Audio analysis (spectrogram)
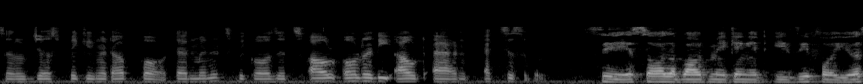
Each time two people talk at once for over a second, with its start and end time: none

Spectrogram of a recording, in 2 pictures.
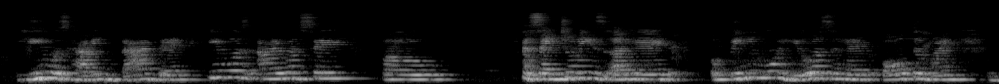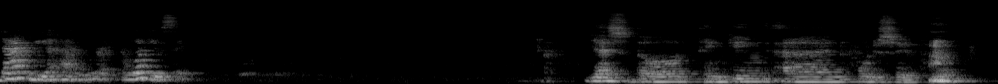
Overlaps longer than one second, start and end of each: none

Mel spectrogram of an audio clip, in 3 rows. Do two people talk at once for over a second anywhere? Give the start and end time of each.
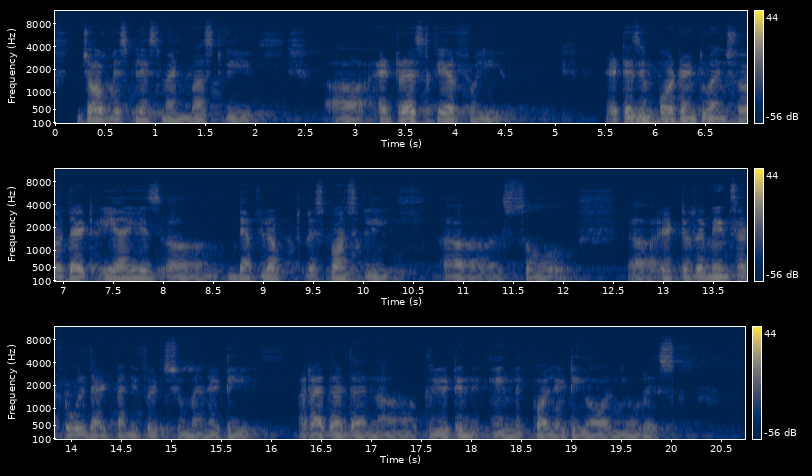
none

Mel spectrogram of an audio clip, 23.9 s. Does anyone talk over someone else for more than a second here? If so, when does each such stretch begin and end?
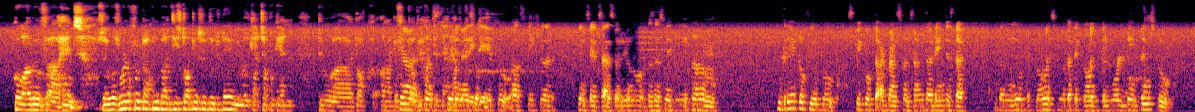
8.0-9.8

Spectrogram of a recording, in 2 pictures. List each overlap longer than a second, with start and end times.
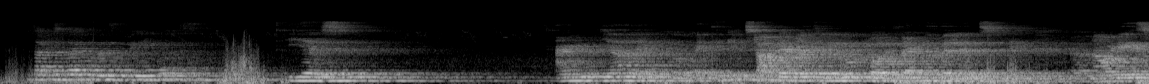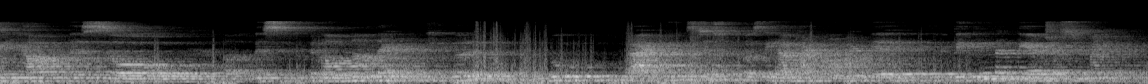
none

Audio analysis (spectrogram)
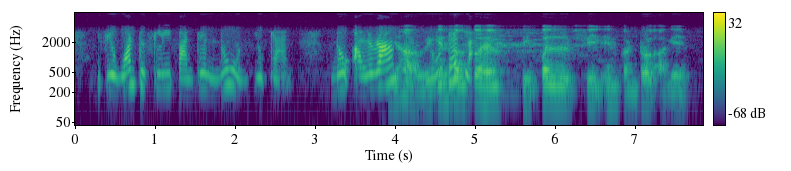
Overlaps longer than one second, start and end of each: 3.9-5.3

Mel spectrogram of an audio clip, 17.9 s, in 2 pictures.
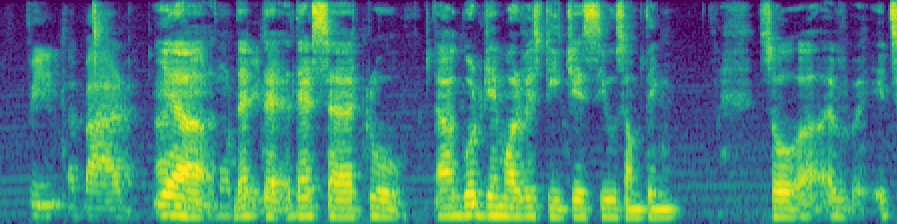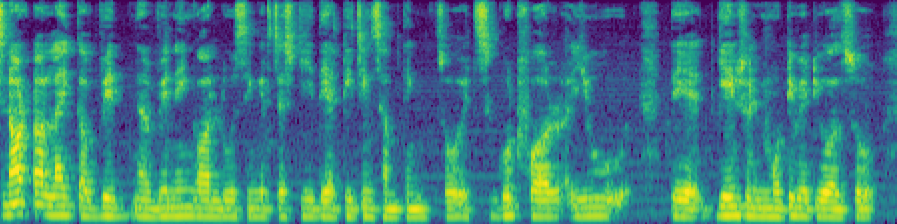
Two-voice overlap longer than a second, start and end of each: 1.6-2.9

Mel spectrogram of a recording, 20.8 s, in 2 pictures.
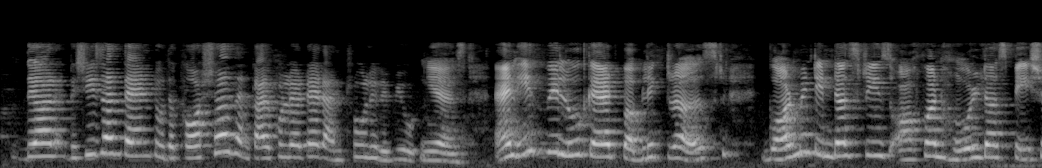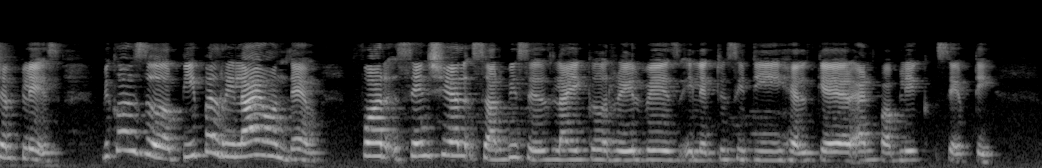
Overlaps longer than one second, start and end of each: none

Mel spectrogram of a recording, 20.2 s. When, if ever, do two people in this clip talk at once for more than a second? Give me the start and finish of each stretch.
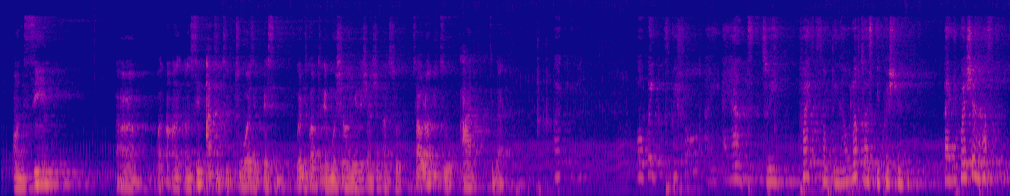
none

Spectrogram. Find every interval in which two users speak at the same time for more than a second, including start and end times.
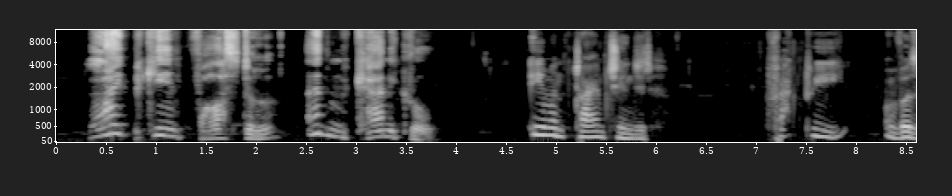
none

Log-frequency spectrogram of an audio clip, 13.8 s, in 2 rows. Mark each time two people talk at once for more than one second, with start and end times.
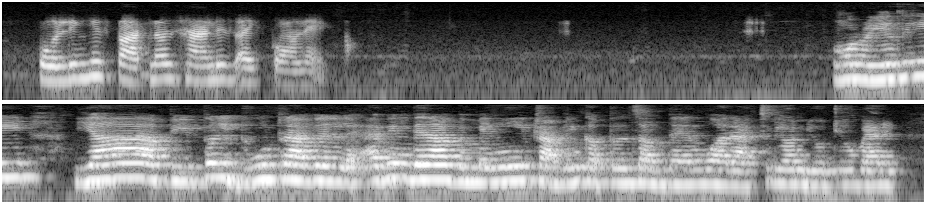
none

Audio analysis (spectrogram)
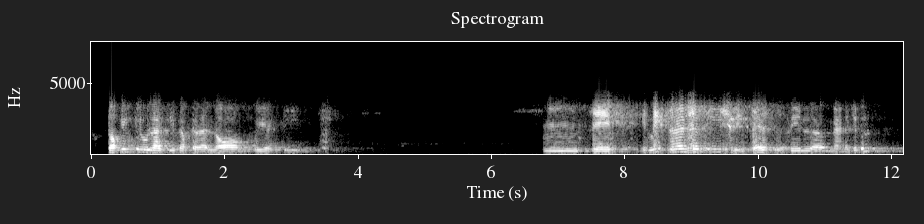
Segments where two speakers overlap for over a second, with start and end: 8.7-10.3

